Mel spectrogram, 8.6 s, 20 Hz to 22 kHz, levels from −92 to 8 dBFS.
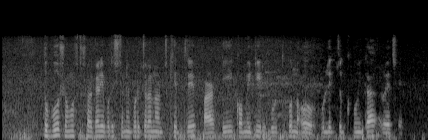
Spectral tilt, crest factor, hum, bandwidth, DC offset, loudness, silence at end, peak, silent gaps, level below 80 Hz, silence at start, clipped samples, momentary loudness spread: -5.5 dB/octave; 18 dB; none; 8 kHz; under 0.1%; -35 LUFS; 0.05 s; -16 dBFS; none; -54 dBFS; 0.05 s; under 0.1%; 10 LU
